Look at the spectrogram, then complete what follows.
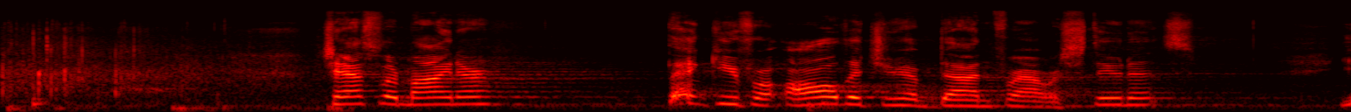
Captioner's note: applause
